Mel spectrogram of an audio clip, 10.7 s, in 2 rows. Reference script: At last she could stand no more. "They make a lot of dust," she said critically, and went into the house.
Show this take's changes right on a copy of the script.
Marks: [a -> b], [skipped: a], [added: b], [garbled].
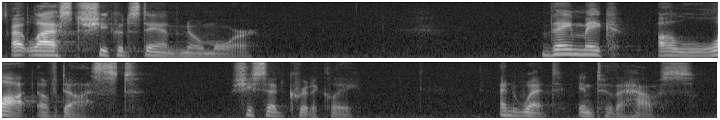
At last she could stand no more. "They make a lot of dust," she said critically, and went into the house.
